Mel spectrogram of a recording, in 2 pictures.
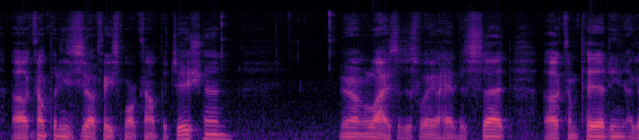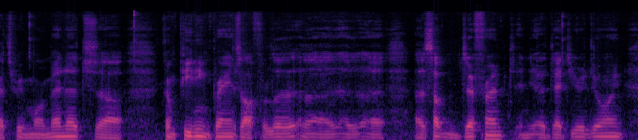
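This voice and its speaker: This recorded college marketing lecture comes from a man whose first language is Polish and whose accent shows it. His voice is low-pitched and darkish, and his delivery wanders, full of fillers and false starts.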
